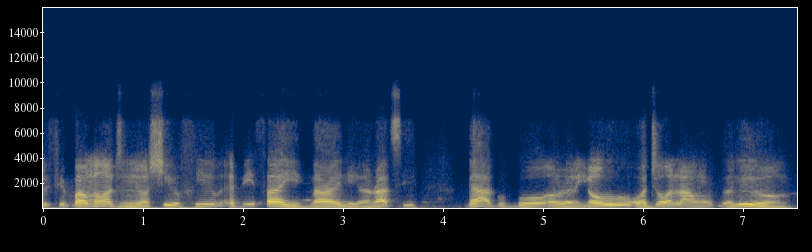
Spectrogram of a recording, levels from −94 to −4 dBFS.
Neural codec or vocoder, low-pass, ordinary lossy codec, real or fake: codec, 16 kHz, 0.5 kbps, X-Codec, HuBERT features, trained on balanced general audio; 7.2 kHz; Opus, 16 kbps; fake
